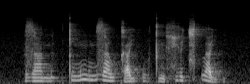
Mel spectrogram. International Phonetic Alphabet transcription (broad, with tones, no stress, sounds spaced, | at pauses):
z a˧ n | t̪ ə˨˦ n ŋ ə˨˦ m z a˧ w k a̰˧˥ j ʔ o̤˨˩ t̪ ə̰˧˨ n x ḭ˧˥ ə̯ t͡ɕ ə˦˥ t̚ l a̰˧˨ j ʔ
